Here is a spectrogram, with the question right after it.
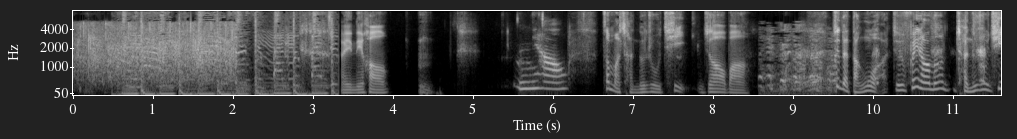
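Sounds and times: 
crowd applause: 0.0s - 2.9s
speech: 3.4s - 4.6s, 5.6s - 11.6s
laughter: 8.6s - 11.6s.

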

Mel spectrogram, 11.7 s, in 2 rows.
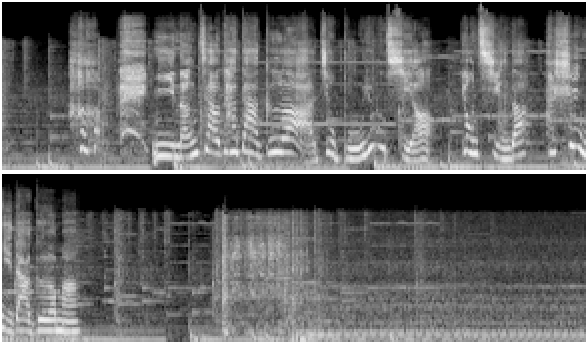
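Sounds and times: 
speech: 0.8s - 6.7s
car engine cranking and idling: 7.7s - 11.6s.

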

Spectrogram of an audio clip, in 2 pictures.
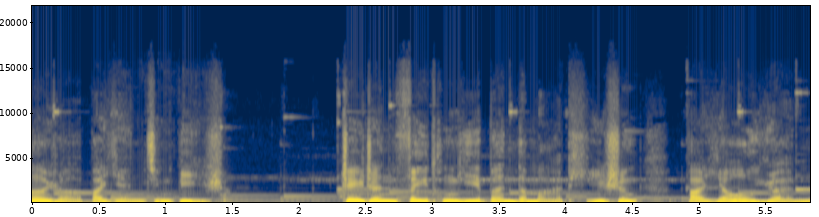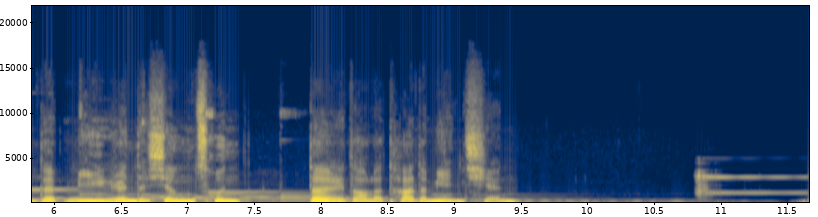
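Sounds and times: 
speech: 0.0s - 1.6s, 2.4s - 9.6s
doorbell ringing: 0.0s - 8.3s, 10.8s - 11.6s.

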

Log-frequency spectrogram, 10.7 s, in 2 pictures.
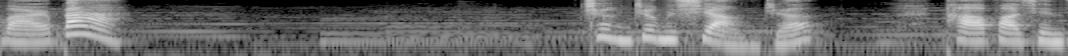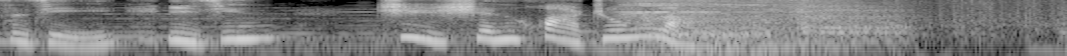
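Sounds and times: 
speech: 0.0s - 0.7s, 2.9s - 9.1s
rain falling: 8.4s - 10.6s.

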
